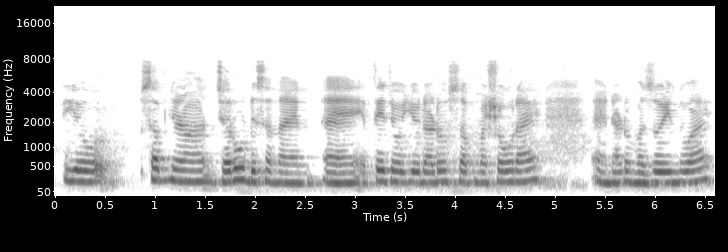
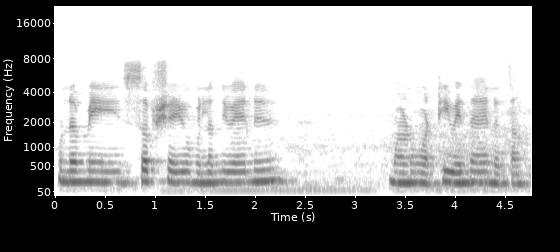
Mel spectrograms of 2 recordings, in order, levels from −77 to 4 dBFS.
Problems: constant background noise, echo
